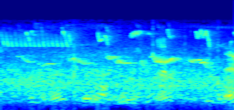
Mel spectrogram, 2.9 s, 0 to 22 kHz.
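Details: Hooded siskin entered in a singing competition at Monte Grande on 15 November 2015, in the 'Amarillo sin cierre' class. Rapid high twittering and buzzy trills come in short phrases over constant crowd chatter and people talking.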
